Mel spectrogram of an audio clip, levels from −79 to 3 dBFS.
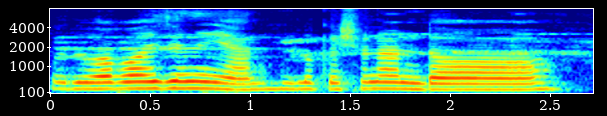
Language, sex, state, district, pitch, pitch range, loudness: Chakma, female, Tripura, Dhalai, 215 Hz, 200-225 Hz, -15 LUFS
